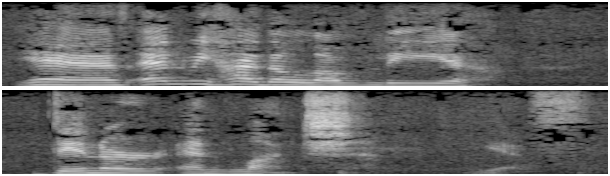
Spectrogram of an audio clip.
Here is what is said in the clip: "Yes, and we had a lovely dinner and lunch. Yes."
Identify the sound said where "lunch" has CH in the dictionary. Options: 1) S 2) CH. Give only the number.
2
